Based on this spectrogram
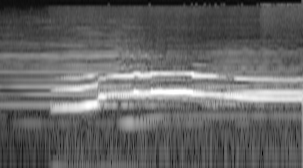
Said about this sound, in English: Soon the banging stopped, and the man turned away from the door, and at the same time, a howl was heard in the distance.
